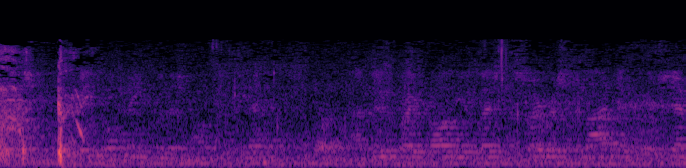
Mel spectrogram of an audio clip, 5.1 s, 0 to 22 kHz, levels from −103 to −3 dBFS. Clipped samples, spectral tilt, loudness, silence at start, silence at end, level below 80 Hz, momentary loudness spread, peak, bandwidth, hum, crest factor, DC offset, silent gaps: under 0.1%; -5 dB/octave; -56 LUFS; 0 s; 0 s; -76 dBFS; 15 LU; -26 dBFS; 8.4 kHz; none; 30 dB; under 0.1%; none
